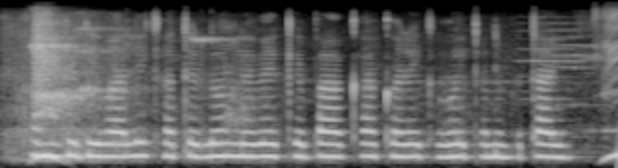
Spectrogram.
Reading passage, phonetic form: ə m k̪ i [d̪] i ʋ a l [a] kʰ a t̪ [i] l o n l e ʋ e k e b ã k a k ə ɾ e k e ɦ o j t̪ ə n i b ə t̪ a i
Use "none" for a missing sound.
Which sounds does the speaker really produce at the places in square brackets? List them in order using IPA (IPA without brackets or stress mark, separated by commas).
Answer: d̪, i, e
